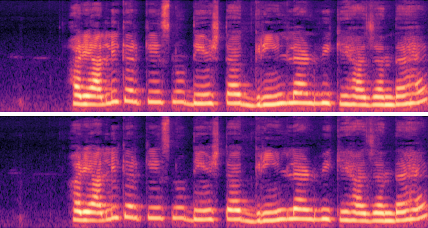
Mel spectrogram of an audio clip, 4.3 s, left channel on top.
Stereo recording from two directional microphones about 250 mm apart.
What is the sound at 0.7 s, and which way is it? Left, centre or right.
Speech, left.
